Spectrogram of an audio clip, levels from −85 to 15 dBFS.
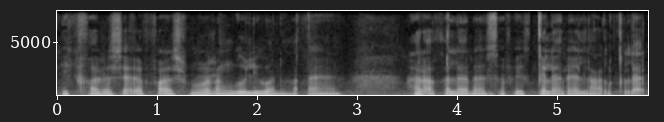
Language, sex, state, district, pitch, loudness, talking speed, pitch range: Angika, male, Bihar, Madhepura, 125 Hz, -21 LUFS, 180 wpm, 125-140 Hz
